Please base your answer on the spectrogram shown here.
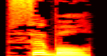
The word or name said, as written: Sybil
